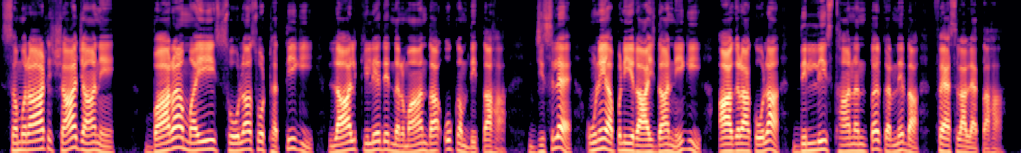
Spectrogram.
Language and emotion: Dogri, neutral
